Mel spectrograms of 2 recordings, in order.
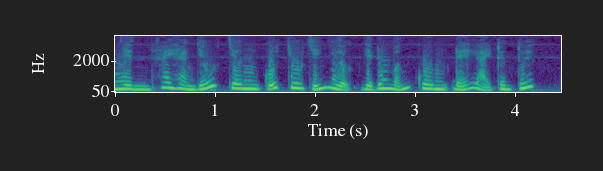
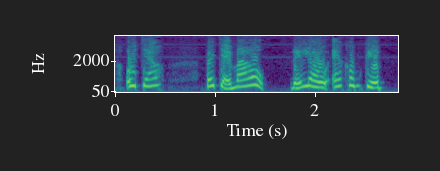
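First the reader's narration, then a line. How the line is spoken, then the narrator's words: Sudden cry. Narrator (Vietnamese): Thôn nữ đột nhiên kêu lên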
